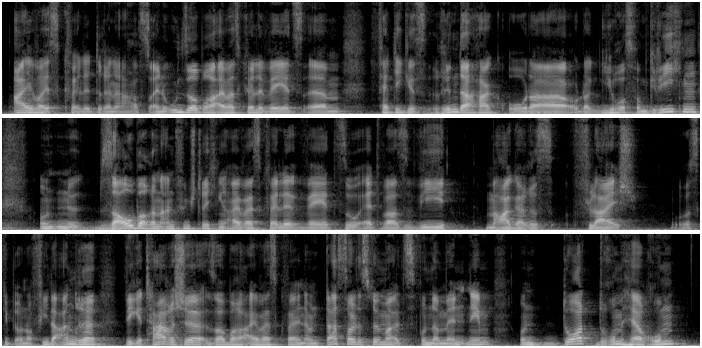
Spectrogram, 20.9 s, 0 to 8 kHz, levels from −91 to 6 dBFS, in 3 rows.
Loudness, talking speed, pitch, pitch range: -26 LUFS, 140 wpm, 120 Hz, 110-140 Hz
